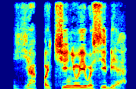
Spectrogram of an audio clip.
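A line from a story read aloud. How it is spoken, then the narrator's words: Hissing. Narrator (Russian): прошипел Локон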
